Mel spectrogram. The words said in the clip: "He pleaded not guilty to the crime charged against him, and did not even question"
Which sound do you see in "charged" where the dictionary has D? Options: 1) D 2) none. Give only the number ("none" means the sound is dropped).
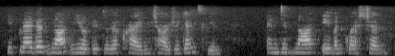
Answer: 2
